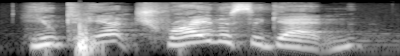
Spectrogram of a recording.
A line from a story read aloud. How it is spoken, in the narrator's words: was shouting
